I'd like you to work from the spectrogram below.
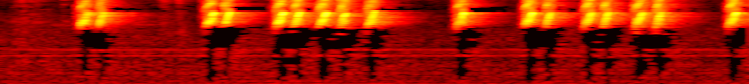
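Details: Cucak kinoy, or grey-cheeked bulbul, giving dense, bright, high chirps in rapid runs of three to five notes, broken by brief gaps. The calling is energetic and insistent.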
